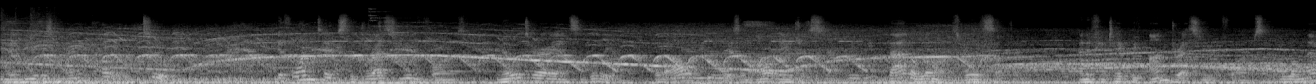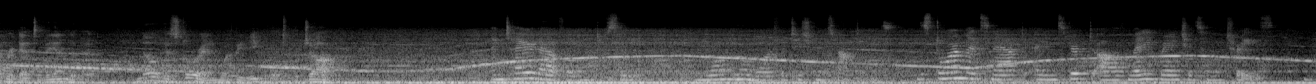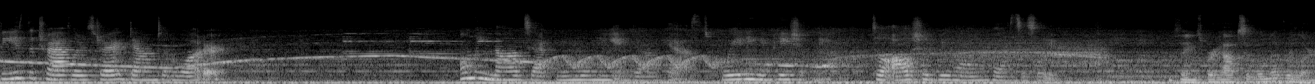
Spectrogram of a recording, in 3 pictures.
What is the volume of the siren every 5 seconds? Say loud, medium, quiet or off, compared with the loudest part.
loud, loud, loud, medium, medium, medium, medium, quiet.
